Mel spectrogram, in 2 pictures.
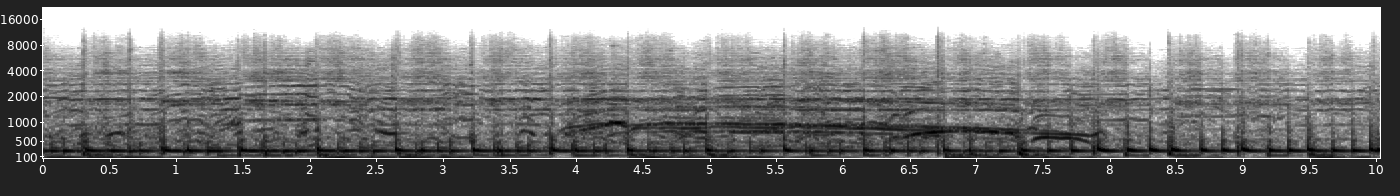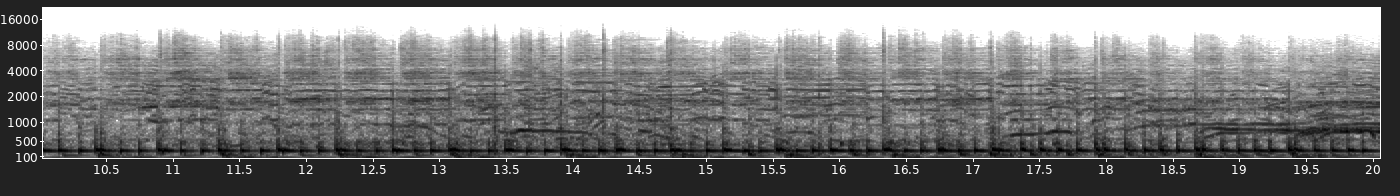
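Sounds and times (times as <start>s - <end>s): fast percussion beat: 0.0s - 20.0s.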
